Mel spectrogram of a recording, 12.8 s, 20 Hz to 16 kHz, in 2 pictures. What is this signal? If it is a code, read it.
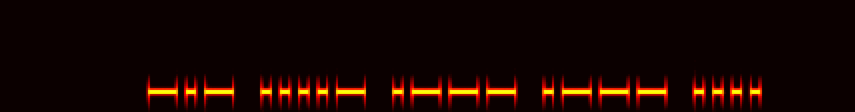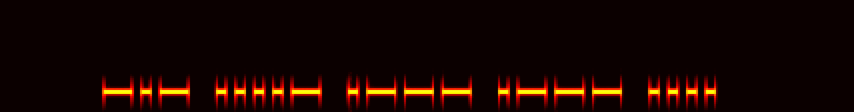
Morse code, heard as a keyed tone, about 17 wpm, 700 Hz. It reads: K4JJH K4JJH
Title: USA Call Signs - 5 Characters - Repeated 2x - 17wpm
